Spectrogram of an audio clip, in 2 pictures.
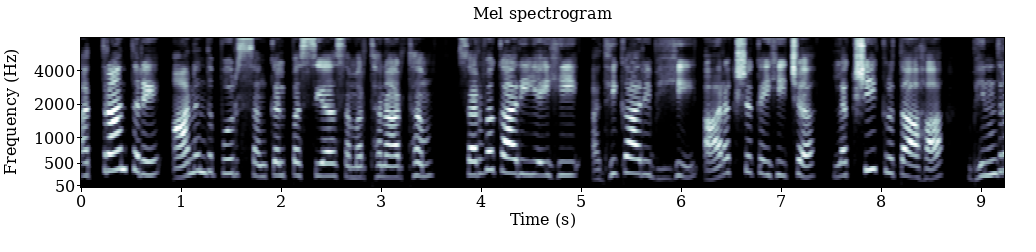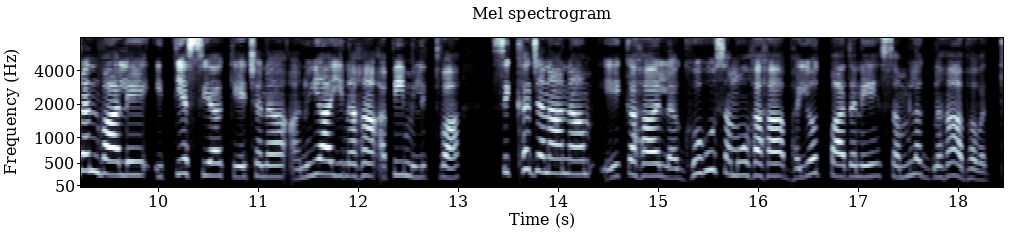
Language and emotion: Sanskrit, neutral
